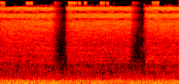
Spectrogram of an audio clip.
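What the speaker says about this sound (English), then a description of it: "we're going to spray the rest of the wood back here." Spray adhesive glue hisses steadily from a can onto foam and wood for a cushion, a close continuous spray broken by two brief pauses.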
